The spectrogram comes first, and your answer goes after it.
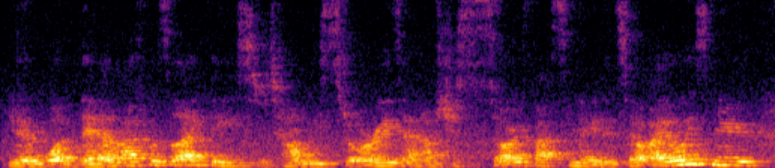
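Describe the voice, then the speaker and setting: A woman's voice: medium pitch, quick pace, gravelly. A woman in her thirties with an Australian accent, chatting as a podcast guest and telling her story with many fillers. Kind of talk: casual interview chat. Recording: echoey room, distant mic, faint hiss.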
